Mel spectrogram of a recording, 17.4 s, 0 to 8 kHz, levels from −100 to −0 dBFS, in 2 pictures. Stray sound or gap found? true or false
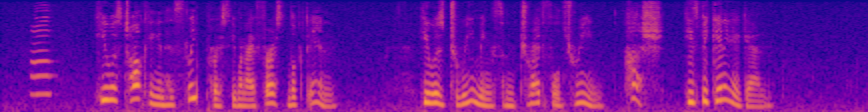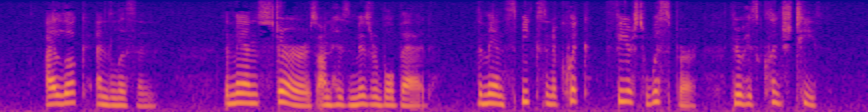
true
